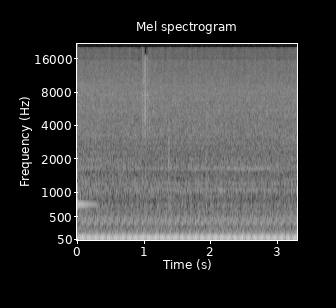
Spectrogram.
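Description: A car from a Copart salvage auction idles with its air conditioning switched on, a steady low engine drone and blower hum with a faint click early on, close and continuous, with no one talking.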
